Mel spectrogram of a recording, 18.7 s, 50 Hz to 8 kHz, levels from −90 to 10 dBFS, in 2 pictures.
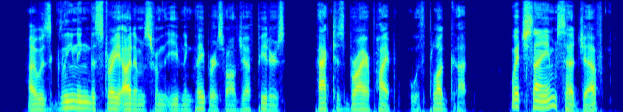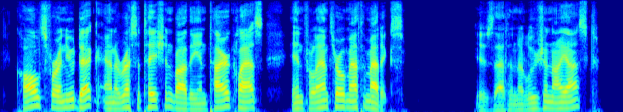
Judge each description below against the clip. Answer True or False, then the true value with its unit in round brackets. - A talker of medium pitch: False (115 Hz)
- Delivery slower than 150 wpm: True (140 wpm)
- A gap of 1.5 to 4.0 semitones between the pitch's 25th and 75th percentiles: False (4.6 semitones)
